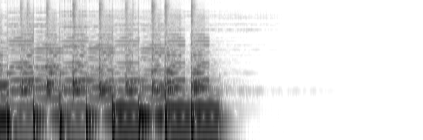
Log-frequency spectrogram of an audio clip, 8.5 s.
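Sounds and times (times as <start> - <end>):
instrumental music: 0.0 - 4.8.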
